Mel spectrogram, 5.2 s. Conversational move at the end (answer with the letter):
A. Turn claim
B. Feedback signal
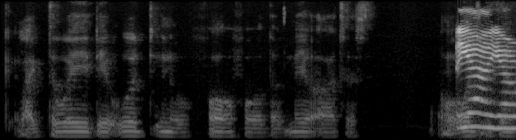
A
